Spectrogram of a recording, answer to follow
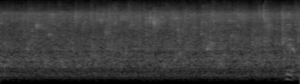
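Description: A steady, even background hiss with no distinct events.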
